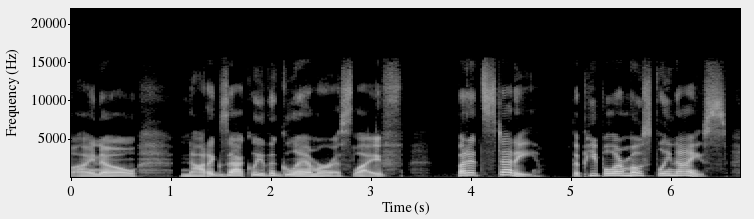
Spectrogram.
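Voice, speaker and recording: Low-voiced woman telling a confessional story, expressively. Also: no echo, clean studio sound. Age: 40s. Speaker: first-person storyteller. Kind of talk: confessional dramatic monologue, conversational narration.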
